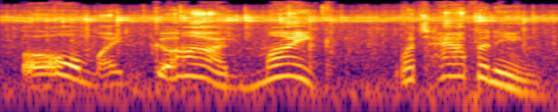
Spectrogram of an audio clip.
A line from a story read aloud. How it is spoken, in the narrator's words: Manette screamed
